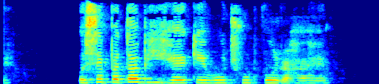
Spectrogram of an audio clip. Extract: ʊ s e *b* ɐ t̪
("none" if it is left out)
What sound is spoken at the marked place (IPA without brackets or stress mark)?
p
